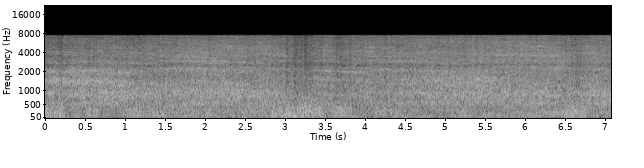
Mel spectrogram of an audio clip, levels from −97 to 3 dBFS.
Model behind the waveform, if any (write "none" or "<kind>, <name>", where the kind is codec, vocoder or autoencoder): none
